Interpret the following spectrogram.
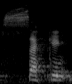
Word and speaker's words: second: And that kind of is spelled like it sounds sec. The O is copycatting the U sound, huh? It's a schwa.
